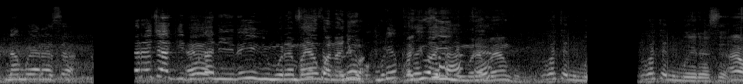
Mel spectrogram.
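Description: At 0.93 s the sound drops out for about 0.39 s and comes back roughly 0.3 s further on, skipping material. At 5.87 s a gap of about 0.48 s ends with the audio stepping back 0.51 s and repeating itself. Both are stream reconnects: the connection broke, the player fell silent, then rejoined with a fresh decoder whose first frame fades in, resuming ahead the first time and from a resent burst the second.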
